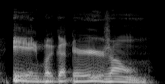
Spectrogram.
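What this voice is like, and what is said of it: Deliberately deeper voice with slang. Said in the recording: “I would make my voice a little more deeper, and I put a little slang into it.”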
